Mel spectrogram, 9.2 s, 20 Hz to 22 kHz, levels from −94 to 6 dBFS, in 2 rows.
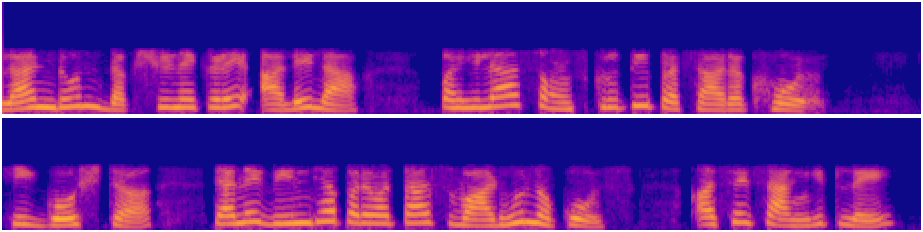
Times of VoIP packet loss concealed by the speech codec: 3.99-4.12, 5.52-5.61

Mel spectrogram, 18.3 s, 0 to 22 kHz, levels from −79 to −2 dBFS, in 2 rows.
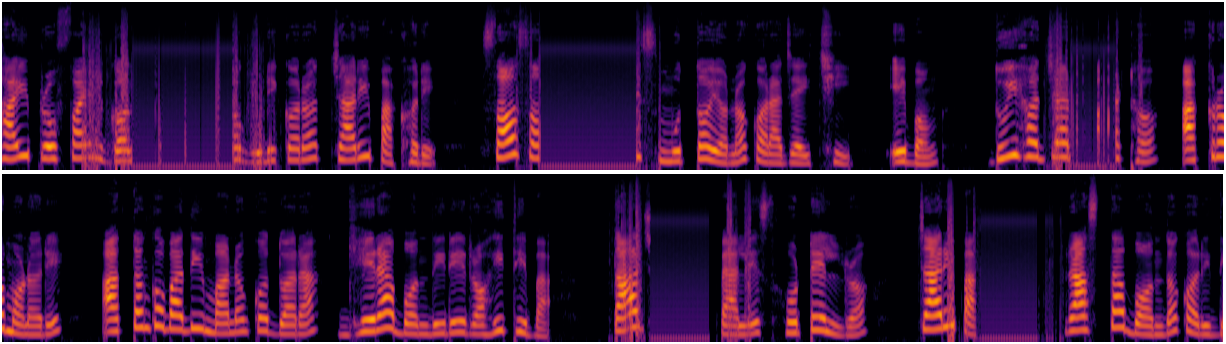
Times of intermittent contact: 0.61-2.11, 3.87-4.95, 7.82-8.56, 13.72-14.79, 16.27-17.14

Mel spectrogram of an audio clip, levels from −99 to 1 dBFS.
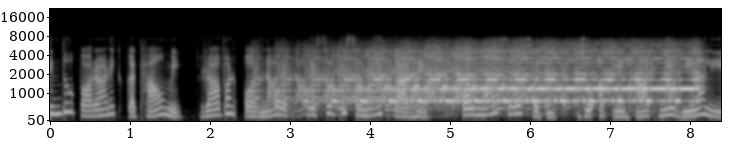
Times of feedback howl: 2.46-8.36

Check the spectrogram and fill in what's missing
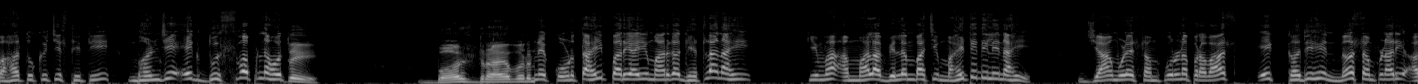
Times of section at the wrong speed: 2.84-5.35

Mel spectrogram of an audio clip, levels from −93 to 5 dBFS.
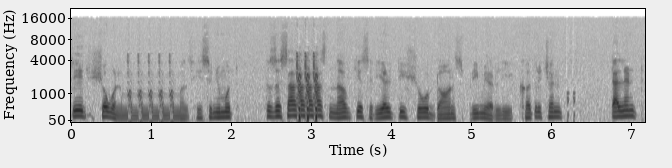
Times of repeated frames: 0.69-1.35, 2.81-3.12, 6.18-6.34

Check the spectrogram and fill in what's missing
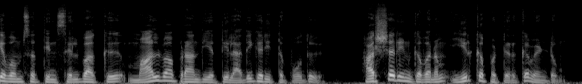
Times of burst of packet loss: none

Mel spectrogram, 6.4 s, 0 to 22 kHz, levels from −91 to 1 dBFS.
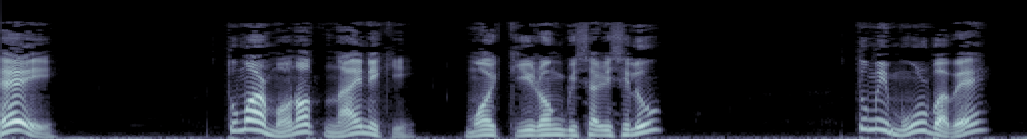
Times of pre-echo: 1.40-1.42, 3.15-3.18, 5.33-5.36

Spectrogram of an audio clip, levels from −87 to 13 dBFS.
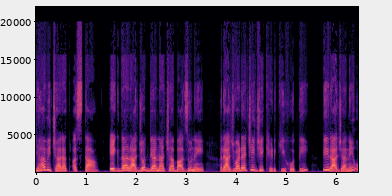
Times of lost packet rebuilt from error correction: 4.19-4.25

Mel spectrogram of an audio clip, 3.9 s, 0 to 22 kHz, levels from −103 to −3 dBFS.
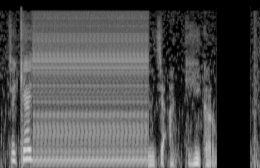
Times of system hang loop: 0.50-2.22

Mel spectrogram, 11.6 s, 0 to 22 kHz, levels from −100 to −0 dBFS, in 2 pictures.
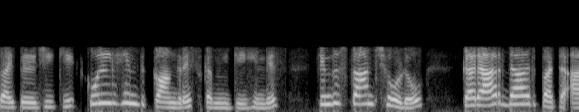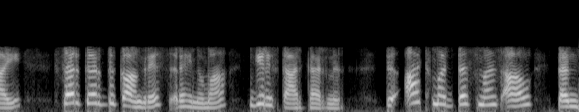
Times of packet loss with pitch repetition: none

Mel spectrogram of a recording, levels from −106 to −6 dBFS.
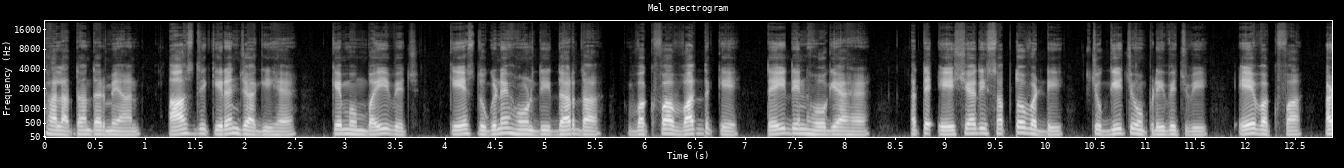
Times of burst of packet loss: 5.67-5.76

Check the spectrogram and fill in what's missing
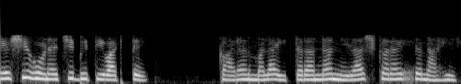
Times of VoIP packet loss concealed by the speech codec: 4.02-4.16

